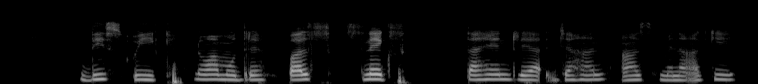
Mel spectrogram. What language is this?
Santali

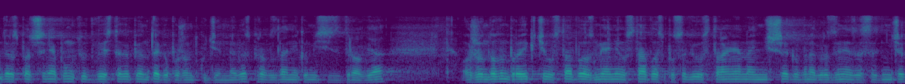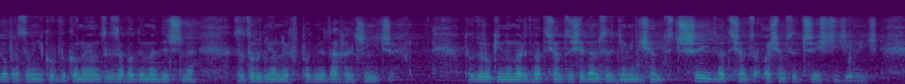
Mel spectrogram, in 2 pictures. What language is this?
Polish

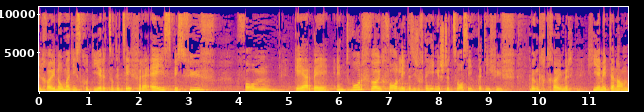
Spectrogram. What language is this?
Swiss German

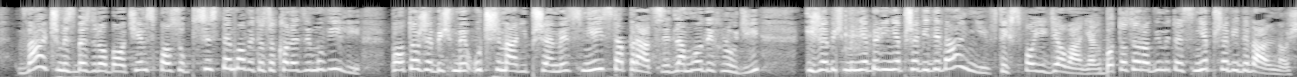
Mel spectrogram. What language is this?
Polish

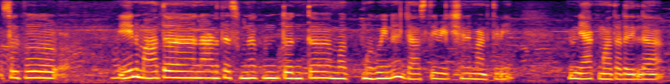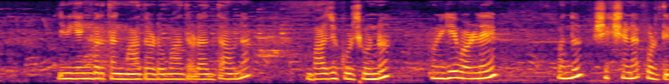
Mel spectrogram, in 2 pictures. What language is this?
Kannada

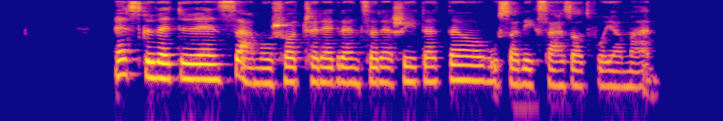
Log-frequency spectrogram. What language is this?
Hungarian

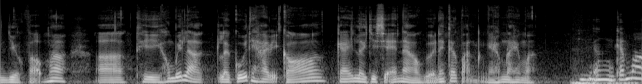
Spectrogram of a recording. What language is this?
Vietnamese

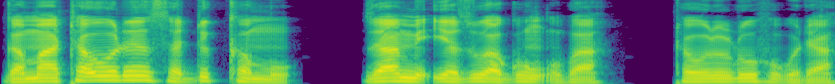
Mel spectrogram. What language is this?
Hausa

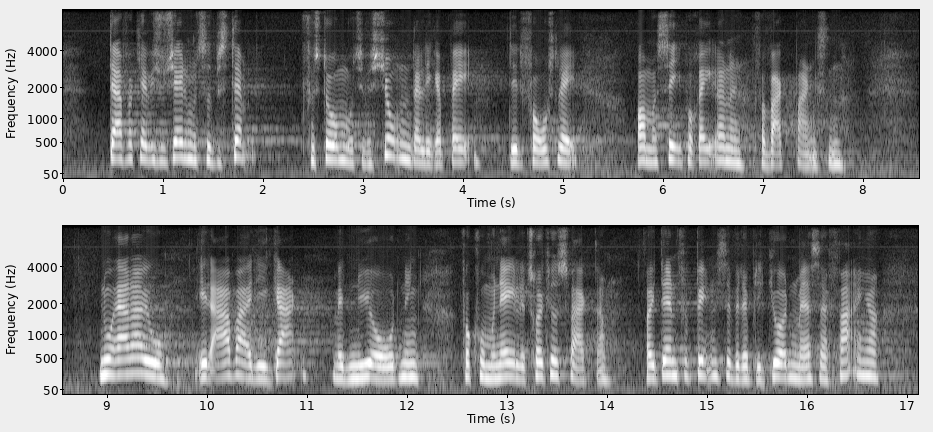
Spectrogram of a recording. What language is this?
Danish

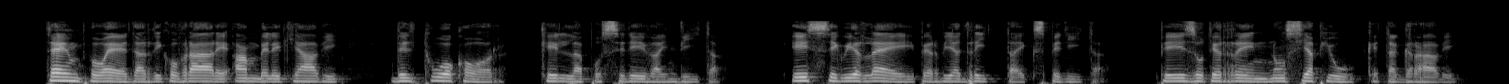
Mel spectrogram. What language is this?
Italian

